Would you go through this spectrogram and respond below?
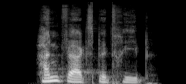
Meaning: craft business, craftsman's business
- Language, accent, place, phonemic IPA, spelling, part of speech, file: German, Germany, Berlin, /ˈhantvɛʁksbəˌtʁiːp/, Handwerksbetrieb, noun, De-Handwerksbetrieb.ogg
